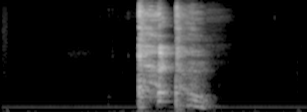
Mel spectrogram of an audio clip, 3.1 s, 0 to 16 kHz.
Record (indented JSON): {
  "cough_length": "3.1 s",
  "cough_amplitude": 6731,
  "cough_signal_mean_std_ratio": 0.32,
  "survey_phase": "beta (2021-08-13 to 2022-03-07)",
  "age": "45-64",
  "gender": "Male",
  "wearing_mask": "No",
  "symptom_cough_any": true,
  "symptom_fatigue": true,
  "symptom_headache": true,
  "smoker_status": "Never smoked",
  "respiratory_condition_asthma": false,
  "respiratory_condition_other": false,
  "recruitment_source": "Test and Trace",
  "submission_delay": "1 day",
  "covid_test_result": "Positive",
  "covid_test_method": "RT-qPCR",
  "covid_ct_value": 17.5,
  "covid_ct_gene": "ORF1ab gene",
  "covid_ct_mean": 18.0,
  "covid_viral_load": "1200000 copies/ml",
  "covid_viral_load_category": "High viral load (>1M copies/ml)"
}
